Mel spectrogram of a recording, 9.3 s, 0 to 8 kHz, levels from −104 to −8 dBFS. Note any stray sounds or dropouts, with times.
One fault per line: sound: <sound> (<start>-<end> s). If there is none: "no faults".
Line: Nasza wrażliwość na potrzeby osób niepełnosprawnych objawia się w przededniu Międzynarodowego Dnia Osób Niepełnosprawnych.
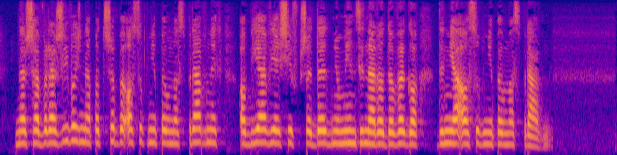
no faults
